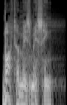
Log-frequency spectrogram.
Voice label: announcer miss bottom; Trine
